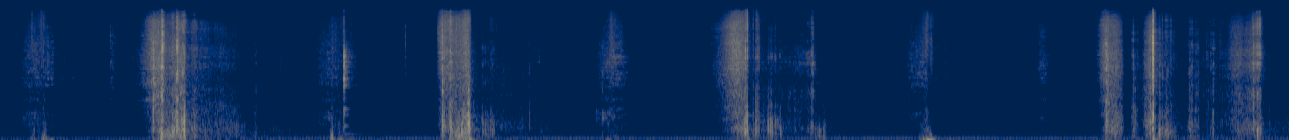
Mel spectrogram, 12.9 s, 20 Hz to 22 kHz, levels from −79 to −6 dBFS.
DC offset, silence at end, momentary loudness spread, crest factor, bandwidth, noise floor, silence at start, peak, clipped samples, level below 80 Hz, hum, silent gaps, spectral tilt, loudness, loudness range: under 0.1%; 0.25 s; 25 LU; 38 dB; 16 kHz; -71 dBFS; 0.25 s; -2 dBFS; under 0.1%; -60 dBFS; none; none; -0.5 dB/octave; -33 LUFS; 9 LU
